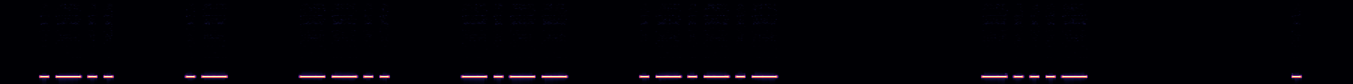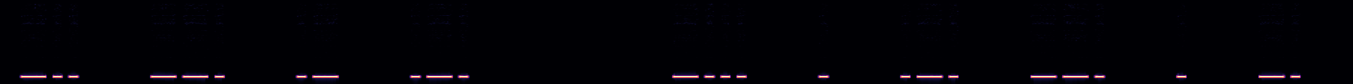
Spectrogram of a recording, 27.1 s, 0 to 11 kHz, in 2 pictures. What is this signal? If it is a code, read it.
Morse code, heard as a keyed tone, about 15 wpm, spaced as for 8 wpm, 1000 Hz. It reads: LAZY. <BT> EDGAR BERGEN
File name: qotdfiles / 8wpm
